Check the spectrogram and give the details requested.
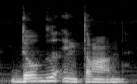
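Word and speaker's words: double entendre: okay so so so pronounce it with me once again Dobler in throm so why of this French language fascinates people is because it has a very different sort of pronunciation here ends nasalized and the final syllable is barely audible okay so this is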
